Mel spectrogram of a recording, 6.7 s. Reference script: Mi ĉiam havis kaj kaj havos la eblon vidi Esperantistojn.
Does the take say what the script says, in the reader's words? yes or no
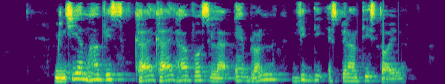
yes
